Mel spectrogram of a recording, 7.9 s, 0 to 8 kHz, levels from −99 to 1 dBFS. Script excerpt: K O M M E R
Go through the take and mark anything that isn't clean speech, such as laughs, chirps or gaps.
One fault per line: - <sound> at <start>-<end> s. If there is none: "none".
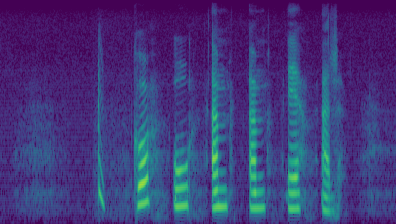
- chirp at 2.0-2.1 s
